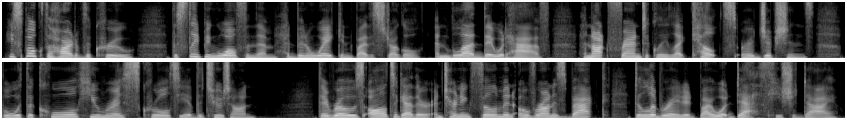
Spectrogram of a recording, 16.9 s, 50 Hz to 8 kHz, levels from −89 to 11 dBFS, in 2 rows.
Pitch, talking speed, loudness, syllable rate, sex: 215 Hz, 200 wpm, -20 LUFS, 5.6 syllables/s, female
